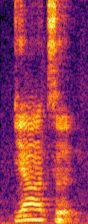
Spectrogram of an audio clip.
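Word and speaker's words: 鸭子: Yazi. Is pronounced with a first tone. In Mandarin, there are 4 tones, which are essential to distinguish the meaning of words. The first tone is a high, level tone.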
